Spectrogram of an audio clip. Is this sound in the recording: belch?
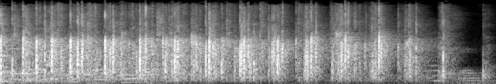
no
